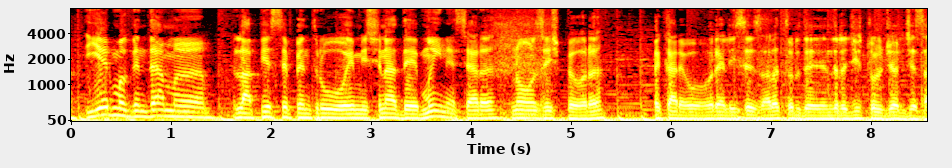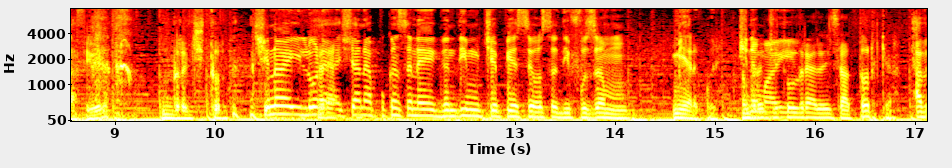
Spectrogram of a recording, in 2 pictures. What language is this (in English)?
Romanian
